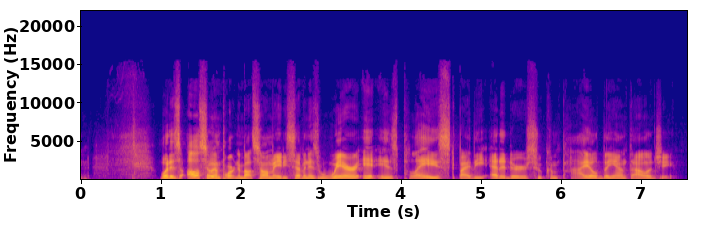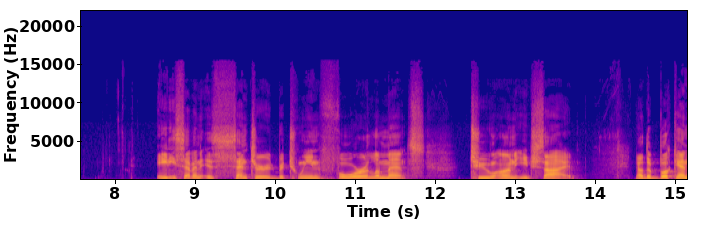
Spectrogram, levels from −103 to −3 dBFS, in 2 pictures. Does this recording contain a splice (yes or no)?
no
